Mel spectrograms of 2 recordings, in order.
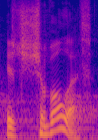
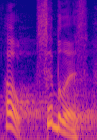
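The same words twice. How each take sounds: First: Shibboleth with a clear SH at the start; correct password pronunciation. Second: High-pitched Oh, then Sibboleth with S for SH; Sibboleth missing its SH, after a high Oh; mispronounced password. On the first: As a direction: hand over the password, SH in Shibboleth. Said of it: "what's the password?". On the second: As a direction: try Shibboleth and land on a plain S. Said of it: "a bit of a speech impediment". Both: Acted.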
